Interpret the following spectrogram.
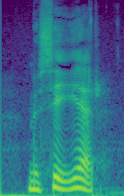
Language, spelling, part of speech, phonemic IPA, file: Swedish, museer, noun, /mɵˈseːˌɛr/, Sv-museer.ogg
- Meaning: indefinite plural of museum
